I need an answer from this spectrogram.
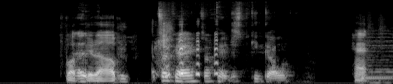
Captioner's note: laughs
